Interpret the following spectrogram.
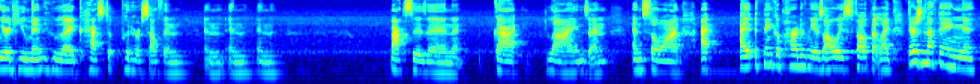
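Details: Adult woman who stutters, speaking during a live therapy session with her speech therapist, whose therapy she says has gradually helped her speech over time; stuttering.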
